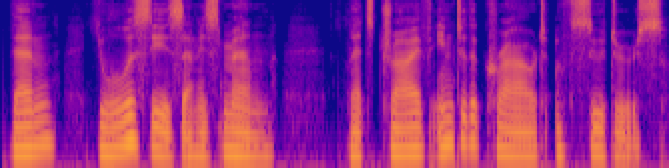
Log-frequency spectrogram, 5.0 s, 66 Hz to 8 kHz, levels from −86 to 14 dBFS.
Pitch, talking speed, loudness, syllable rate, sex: 105 Hz, 145 wpm, -19 LUFS, 4.3 syllables/s, male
